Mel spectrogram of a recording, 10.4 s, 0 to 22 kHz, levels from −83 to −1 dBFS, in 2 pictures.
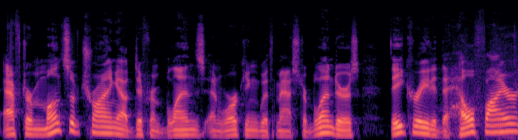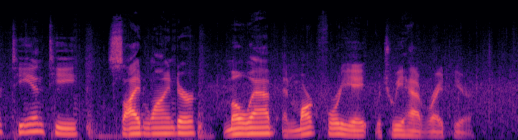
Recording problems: crowd noise; faint; from 4.5 s on; 20 dB below the speech

